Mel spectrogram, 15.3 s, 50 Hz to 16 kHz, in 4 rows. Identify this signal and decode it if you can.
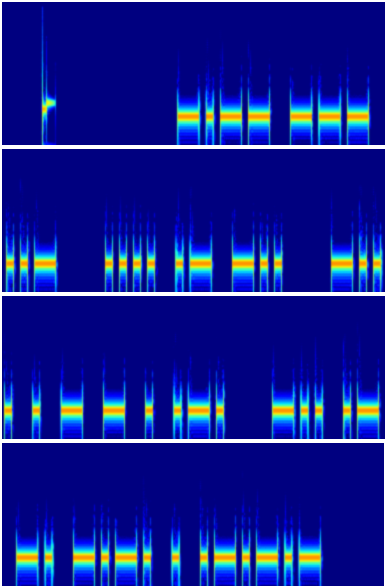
Morse code, heard as a keyed tone, about 17 wpm, 700 Hz. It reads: YOU HAD BETTER DANCE.
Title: Sentences from Top 700 Words 17wpm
